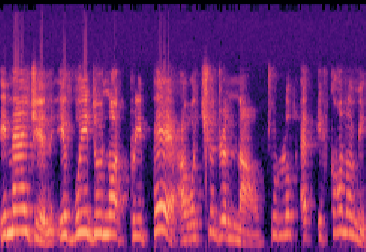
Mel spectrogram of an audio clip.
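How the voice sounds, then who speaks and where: A woman with a Sabah accent, high-pitched with very wide pitch swings, at a fairly slow pace. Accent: Malaysian (Sabah) English. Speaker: women's business advocate, panel speaker. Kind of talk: panel discussion talk. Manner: loud.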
